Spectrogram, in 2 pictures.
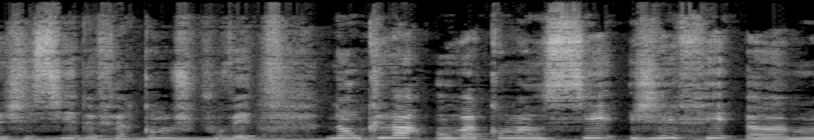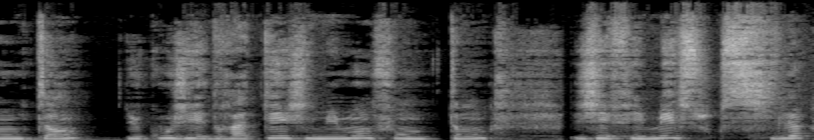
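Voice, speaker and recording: A woman vlogging casually at home while doing her makeup, chatting with many fillers and restarts. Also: on the high side. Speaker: beauty vlogger. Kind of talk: casual get-ready-with-me chat.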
